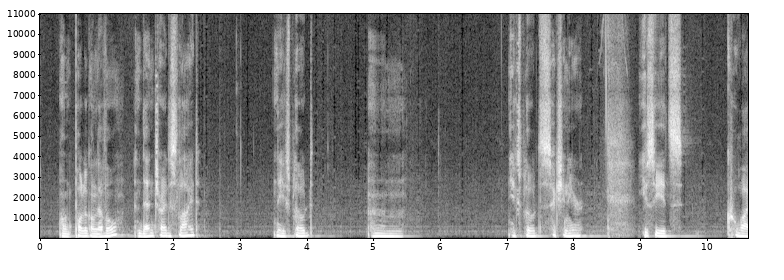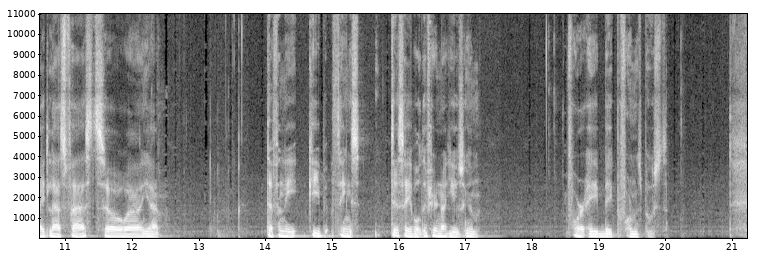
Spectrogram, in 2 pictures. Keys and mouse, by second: 3.0 click, 3.8 click, 4.4 middle click, 4.6 click, 4.8 middle click, 5.4 click, 7.5 click, 8.3 click, 9.8 click, 9.9 middle click, 10.6 click, 11.3 click, 11.4 middle click, 12.3 click, 15.1-16.2 drag, 18.3 click, 20.3 click, 20.5 click.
